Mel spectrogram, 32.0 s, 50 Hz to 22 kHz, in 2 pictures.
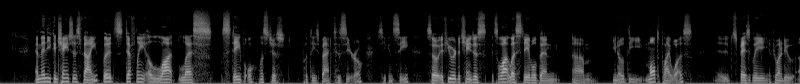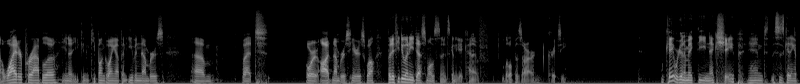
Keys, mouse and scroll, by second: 14.1-24.1 drag, 24.7-27.7 drag, 27.9 click, 28.7-30.7 shift+middle drag.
